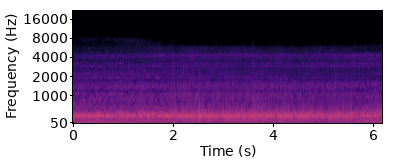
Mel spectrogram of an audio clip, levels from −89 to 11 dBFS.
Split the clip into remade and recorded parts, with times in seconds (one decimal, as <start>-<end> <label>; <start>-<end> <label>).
0.0-1.9 recorded; 1.9-5.6 remade; 5.6-6.2 recorded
